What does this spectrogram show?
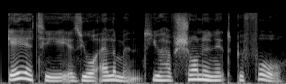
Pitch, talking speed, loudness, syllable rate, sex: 195 Hz, 210 wpm, -16 LUFS, 5.9 syllables/s, female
